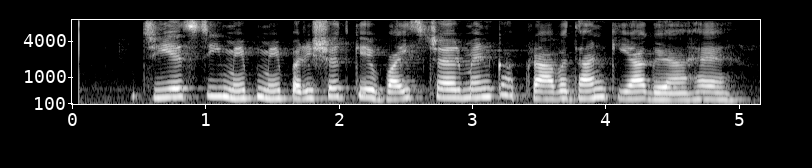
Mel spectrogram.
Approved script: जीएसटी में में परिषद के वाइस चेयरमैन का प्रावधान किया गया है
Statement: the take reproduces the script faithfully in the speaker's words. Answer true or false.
true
